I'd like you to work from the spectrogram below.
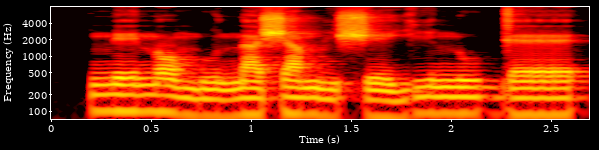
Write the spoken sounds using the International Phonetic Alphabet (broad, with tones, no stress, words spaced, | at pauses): ne˦nɔ˦˨mu˨ na˧ʃa˧mi˨ ʃe˨ji˧ nu˦ ɡɛ˦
